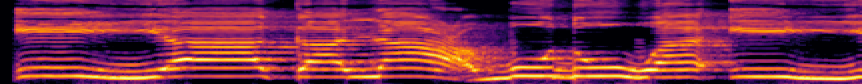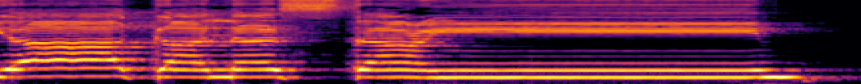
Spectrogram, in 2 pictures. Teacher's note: ایاکا یا لمبا ہوگا، کاف لمبا نہیں ہوگا. نعبدو میں با اور دال آپ نے لمبے نہیں کرنے، یہاں پر بھی تشدید کی ادائیگی ہوگی.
